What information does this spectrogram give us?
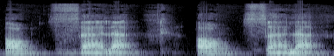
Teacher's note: اب اس لفظ کے اندر ہمارے پاس ہے حمزہ را سین اور لام، اور یہ جو را ہے اس کو ہم پر کر کے پڑھیں گے کیونکہ را ساکن سے پہلے زبر ہے، اور سین کے اندر سٹی کی بات پیدا کر کے پڑھیں گے، اور لام کو سمپل اور سالا اور سالا.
